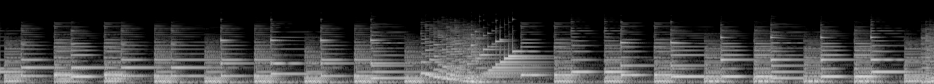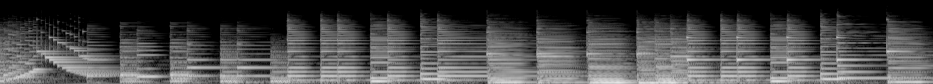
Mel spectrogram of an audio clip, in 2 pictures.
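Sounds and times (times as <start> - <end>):
piano: 0.0 - 18.6
xylophone: 4.2 - 6.0, 9.6 - 11.0.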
